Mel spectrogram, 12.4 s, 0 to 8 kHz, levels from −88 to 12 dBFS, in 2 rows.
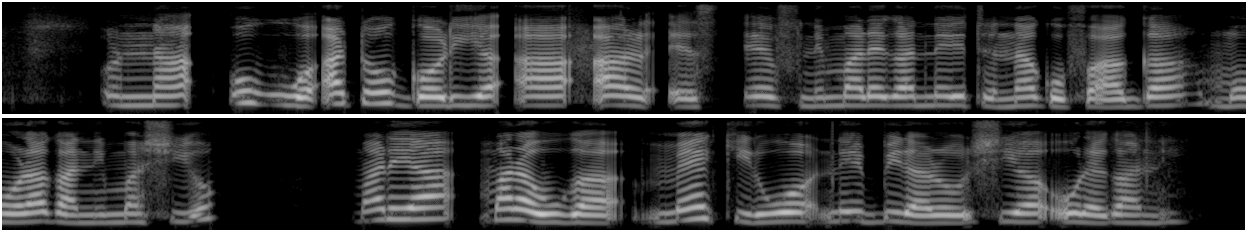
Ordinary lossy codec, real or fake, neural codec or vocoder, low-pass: none; real; none; 7.2 kHz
